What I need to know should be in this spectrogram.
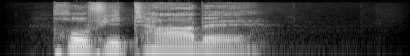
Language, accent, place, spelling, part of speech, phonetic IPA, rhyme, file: German, Germany, Berlin, profitabel, adjective, [pʁofiˈtaːbl̩], -aːbl̩, De-profitabel.ogg
- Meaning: profitable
